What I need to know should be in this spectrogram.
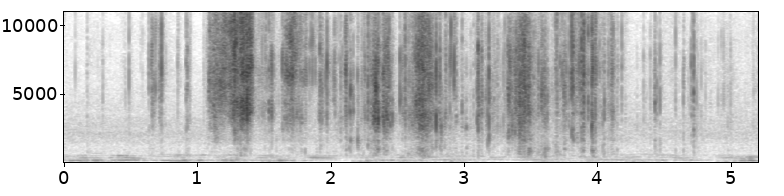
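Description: A thin plastic sheet crinkles.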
